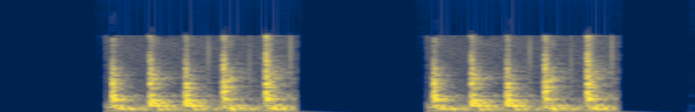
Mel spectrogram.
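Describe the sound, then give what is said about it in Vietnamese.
Pounding knocks on a room door early in the morning, heavy enough to shake the floor: two loud bursts of several rapid thuds each, separated by a short silence. “Đột nhiên bị tiếng đập cửa làm cho giật mình.”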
